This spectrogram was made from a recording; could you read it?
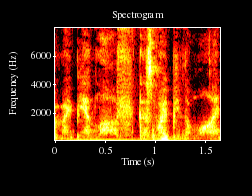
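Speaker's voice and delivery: soft, breathy, wondering whisper under the breath. Retelling his own thought about meeting a girl's parents: whispering. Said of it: "I don't know if you can hear me whispering".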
